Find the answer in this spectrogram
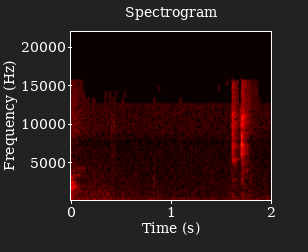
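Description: Near silence: faint room tone, with one brief, faint click near the end.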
